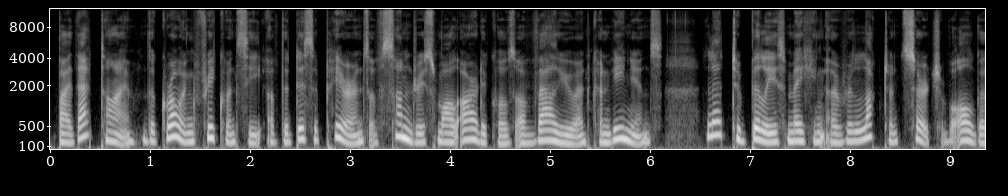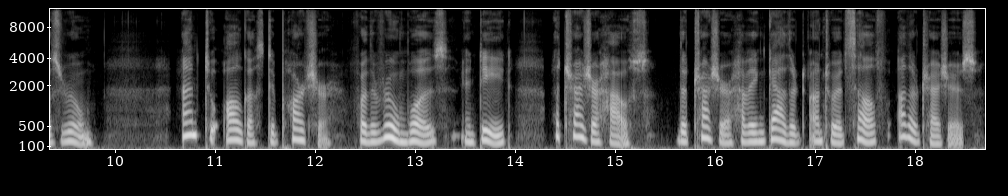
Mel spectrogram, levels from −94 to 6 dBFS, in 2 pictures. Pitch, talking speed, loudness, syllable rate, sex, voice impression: 185 Hz, 150 wpm, -18 LUFS, 5.2 syllables/s, female, feminine, very adult-like, slightly muffled, fluent, friendly, reassuring, sweet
